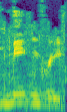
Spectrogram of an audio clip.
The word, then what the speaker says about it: meet and greet: Notice how I pronounced "an." When you have "an" between two nouns or two verbs, you can pronounce it just as meet and greet. You can absolutely say meet and greet, but that's not how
